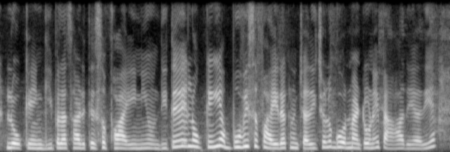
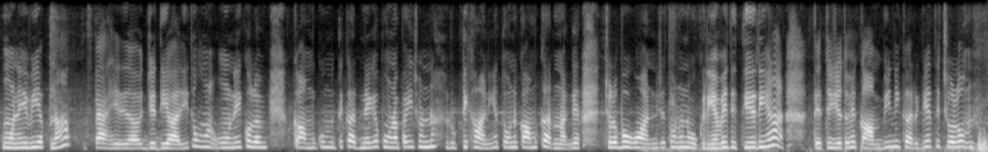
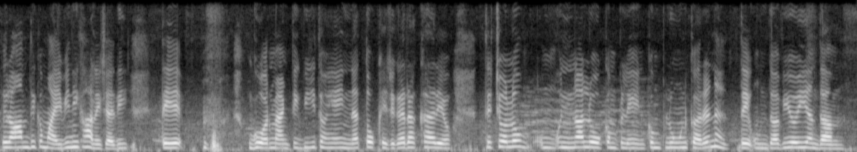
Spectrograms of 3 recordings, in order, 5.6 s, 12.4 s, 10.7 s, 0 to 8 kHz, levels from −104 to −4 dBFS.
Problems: constant background noise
